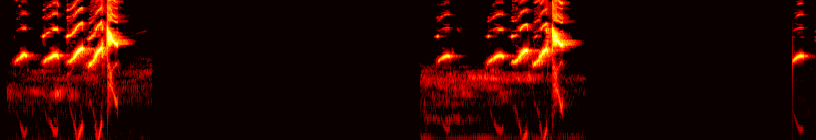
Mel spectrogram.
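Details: Training song of a double-collared seedeater, 'tui tui zel zel' style: sliding whistled notes that speed up into a sharp buzzy ending. Two full phrases about four seconds apart, and a third begins at the end.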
